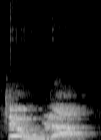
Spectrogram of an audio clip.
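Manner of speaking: T'es où là? called out clearly to the class; dictated loudly. Shown as a demonstration. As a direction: dictate T'es où là? so all can write it. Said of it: "Écrivez cette phrase".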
